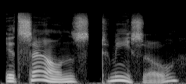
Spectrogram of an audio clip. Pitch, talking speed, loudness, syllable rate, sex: 135 Hz, 160 wpm, -19 LUFS, 3.1 syllables/s, male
